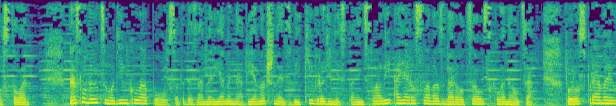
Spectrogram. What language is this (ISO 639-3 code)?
slk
